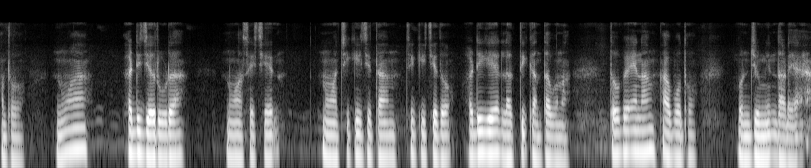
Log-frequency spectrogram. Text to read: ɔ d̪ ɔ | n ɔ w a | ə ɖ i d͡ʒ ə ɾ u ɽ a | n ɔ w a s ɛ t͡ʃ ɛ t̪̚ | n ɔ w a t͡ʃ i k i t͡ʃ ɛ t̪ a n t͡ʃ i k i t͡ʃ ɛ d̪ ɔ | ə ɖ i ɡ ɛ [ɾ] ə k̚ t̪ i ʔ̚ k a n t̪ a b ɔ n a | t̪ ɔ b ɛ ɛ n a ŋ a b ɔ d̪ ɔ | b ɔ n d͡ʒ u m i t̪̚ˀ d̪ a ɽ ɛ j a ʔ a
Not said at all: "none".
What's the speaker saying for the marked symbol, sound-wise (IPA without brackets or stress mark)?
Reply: l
